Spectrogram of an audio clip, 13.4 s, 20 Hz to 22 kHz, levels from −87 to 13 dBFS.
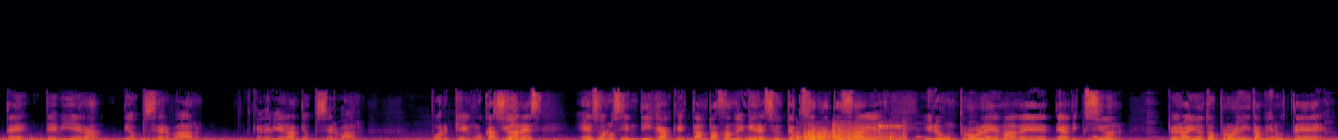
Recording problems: garbled, watery; badly; nothing above 8 kHz
wind noise on the microphone; occasional gusts; 20 dB below the speech
traffic noise; faint; from 4 s on; 20 dB below the speech
phone ringing; loud; from 8 to 9 s; peak 4 dB above the speech

